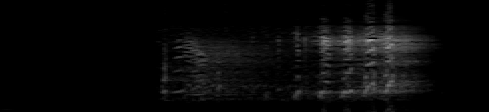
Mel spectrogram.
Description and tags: Wierd-Ass-Laugh
Me Laughing, Reversed With Reverb
Free, Edited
